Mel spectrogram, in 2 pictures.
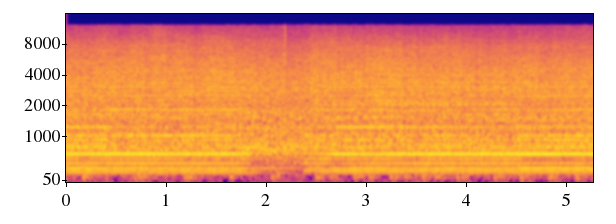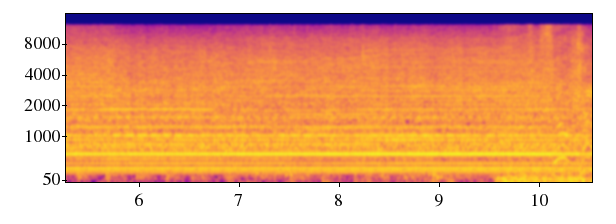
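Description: Arena goal horn sounding in one long steady blast, with a brief dip about two seconds in, over a cheering crowd: the signal of a home-team goal.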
